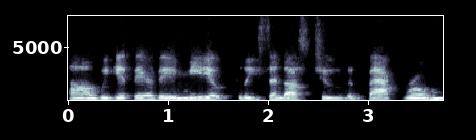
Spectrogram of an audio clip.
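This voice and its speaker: A woman speaks with an American accent at a very deep, low pitch. Her intonation stays fairly even. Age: 30s. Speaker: state legislator. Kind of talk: testimony. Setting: video call. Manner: halting.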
